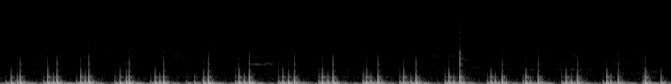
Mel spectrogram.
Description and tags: fingers tapping on softwood desk
drumming, fingers, human, tapping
